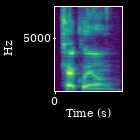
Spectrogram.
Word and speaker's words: Kecleon: This Kecleon, is that how you pronounce it, Trey?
